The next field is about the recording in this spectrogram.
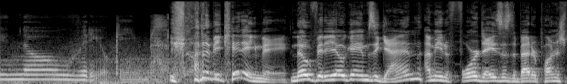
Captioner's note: laughing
